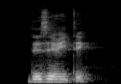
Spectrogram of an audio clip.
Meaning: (verb) past participle of déshériter; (adjective) 1. disinherited 2. deprived
- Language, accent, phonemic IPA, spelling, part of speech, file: French, France, /de.ze.ʁi.te/, déshérité, verb / adjective, LL-Q150 (fra)-déshérité.wav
